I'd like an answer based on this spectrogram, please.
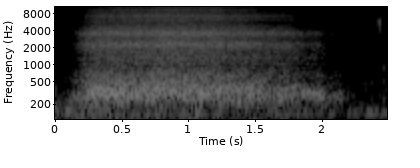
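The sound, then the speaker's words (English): A single long, deep inhaled breath, a steady airy rush that swells quickly and holds for about two seconds, then fades, followed by a couple of faint clicks. “Let's take a deep breath, all of us right now. Inhale.”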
